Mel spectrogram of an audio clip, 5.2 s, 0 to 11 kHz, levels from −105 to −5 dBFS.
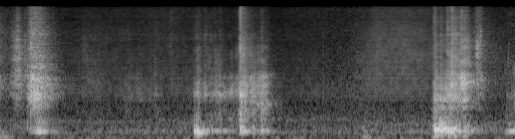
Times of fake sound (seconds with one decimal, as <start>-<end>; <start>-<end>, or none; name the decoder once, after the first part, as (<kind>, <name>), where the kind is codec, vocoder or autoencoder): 0.7-3.2 (vocoder, Vocos); 3.6-4.7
